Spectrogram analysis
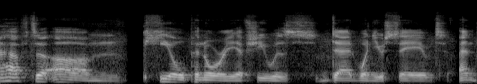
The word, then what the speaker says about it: PyNori: The the character is pronounced Penori, but the the the game is Pori cuz Python idiot.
